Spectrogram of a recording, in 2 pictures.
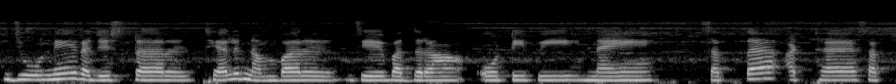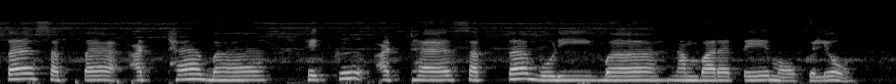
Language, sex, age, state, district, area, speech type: Sindhi, female, 30-45, Rajasthan, Ajmer, urban, read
